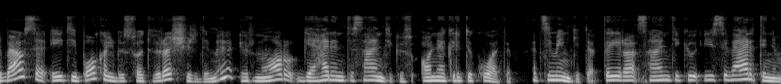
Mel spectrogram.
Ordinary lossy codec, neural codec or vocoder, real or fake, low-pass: Opus, 32 kbps; vocoder, 22.05 kHz, 80 mel bands, Vocos; fake; 9.9 kHz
